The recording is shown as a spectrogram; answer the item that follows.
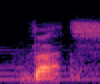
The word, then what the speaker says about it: that: La TH de think se pronuncia como una Z española.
